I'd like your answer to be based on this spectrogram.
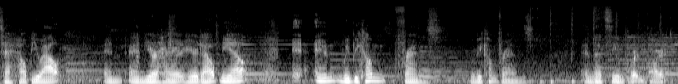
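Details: Adult with chronic aphasia after stroke, in a two-week intensive aphasia therapy program; aphasia with repetitions.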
